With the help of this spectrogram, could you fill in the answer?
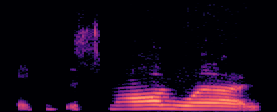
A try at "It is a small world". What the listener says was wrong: I need to hear the ending of world. Can you try one more time? I think Zoom is cutting off the end of it because I think you're doing it, but I can't hear it.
